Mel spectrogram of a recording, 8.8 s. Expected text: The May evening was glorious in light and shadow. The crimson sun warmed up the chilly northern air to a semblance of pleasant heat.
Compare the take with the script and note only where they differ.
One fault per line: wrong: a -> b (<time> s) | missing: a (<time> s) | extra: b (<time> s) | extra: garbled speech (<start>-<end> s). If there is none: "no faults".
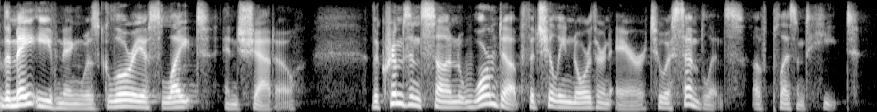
missing: in (1.6 s)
